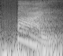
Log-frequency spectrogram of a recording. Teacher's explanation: o A é a vogal, o I é semivogal. Agora é um ditongo decrescente.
